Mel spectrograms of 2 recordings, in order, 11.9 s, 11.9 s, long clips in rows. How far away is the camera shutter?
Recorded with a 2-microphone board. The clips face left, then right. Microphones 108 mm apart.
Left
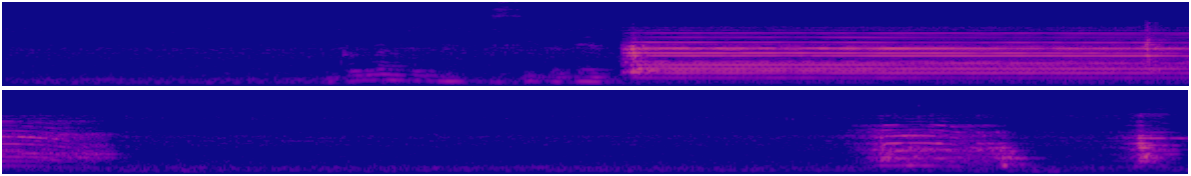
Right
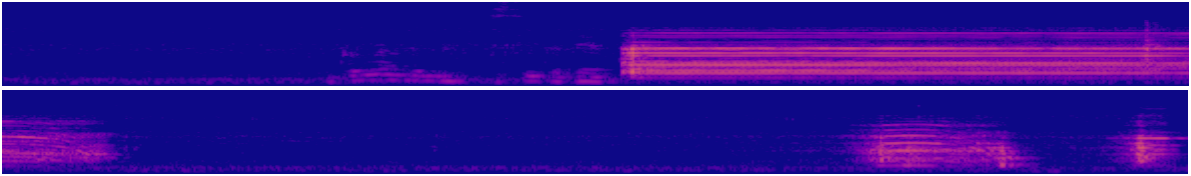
About 1.1 m.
